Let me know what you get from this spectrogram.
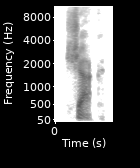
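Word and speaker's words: Shough: Shuck. Tyler Shuck threw for more than 300 yards against the Jets.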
